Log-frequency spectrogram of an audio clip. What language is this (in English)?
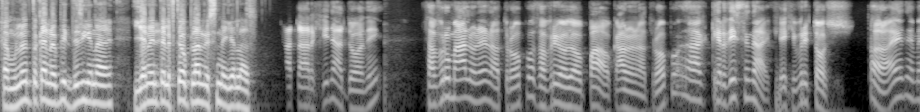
Greek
